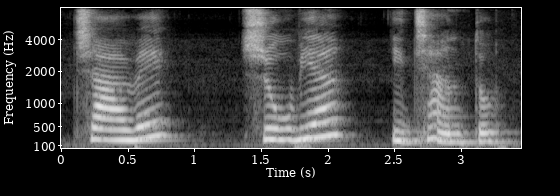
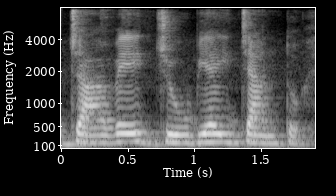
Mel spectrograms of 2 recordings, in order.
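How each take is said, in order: First: The 'll' sounds like English 'ch'. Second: The 'll' sounds like English 'j'. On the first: "Tchá, tchá, tchá" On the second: "Como se fosse um D J"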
